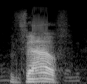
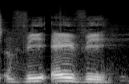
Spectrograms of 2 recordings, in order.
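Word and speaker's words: וו: It's really pronounced V. V in vog.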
